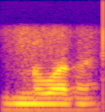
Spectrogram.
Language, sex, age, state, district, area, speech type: Bengali, male, 18-30, West Bengal, Hooghly, urban, conversation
